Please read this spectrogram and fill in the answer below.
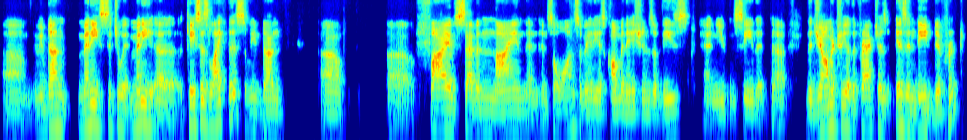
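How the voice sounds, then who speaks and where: A man with a cold, hoarse, giving a halting technical presentation with many fillers. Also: on the low side, fairly even intonation, fairly bright tone. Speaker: engineering presenter. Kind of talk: technical presentation at an online meeting.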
